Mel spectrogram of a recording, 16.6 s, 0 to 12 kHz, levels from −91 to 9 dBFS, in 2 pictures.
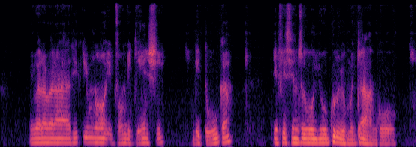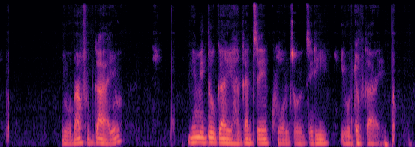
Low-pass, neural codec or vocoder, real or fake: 10.8 kHz; codec, 24 kHz, 3 kbps, HILCodec; fake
